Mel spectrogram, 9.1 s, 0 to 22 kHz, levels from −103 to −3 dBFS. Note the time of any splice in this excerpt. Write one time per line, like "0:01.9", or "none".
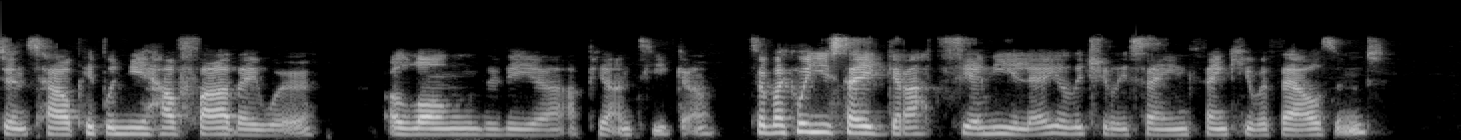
0:04.5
